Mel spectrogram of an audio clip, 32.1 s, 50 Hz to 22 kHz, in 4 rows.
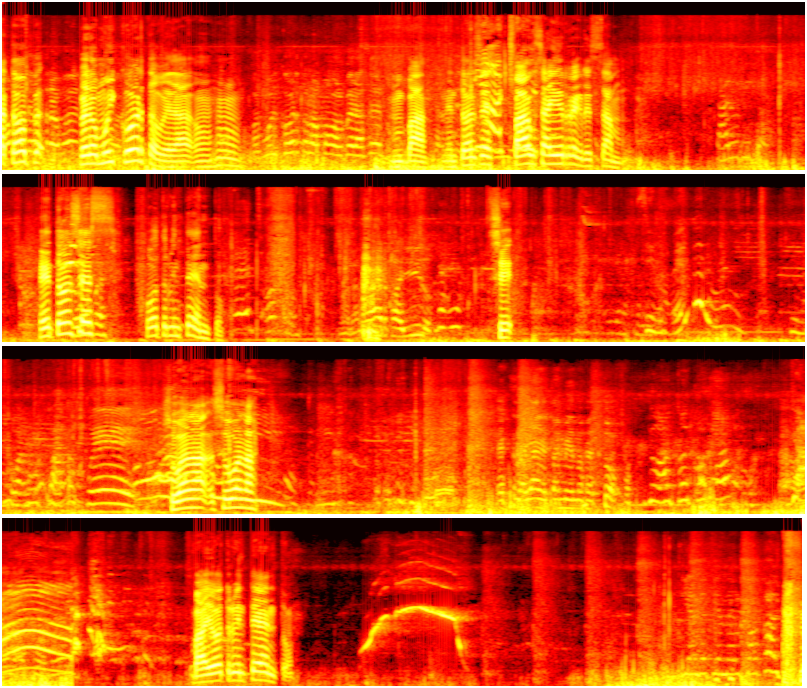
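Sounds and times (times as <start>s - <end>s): young people talking and calling out: 0.0s - 32.0s.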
